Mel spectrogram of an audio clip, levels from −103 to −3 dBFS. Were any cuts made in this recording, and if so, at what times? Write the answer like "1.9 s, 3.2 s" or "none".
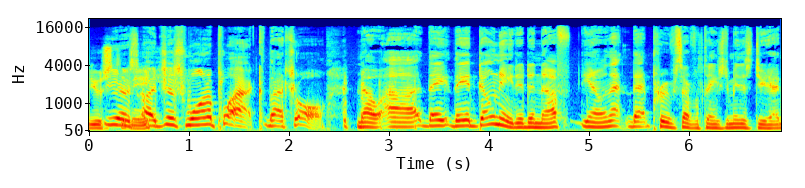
none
